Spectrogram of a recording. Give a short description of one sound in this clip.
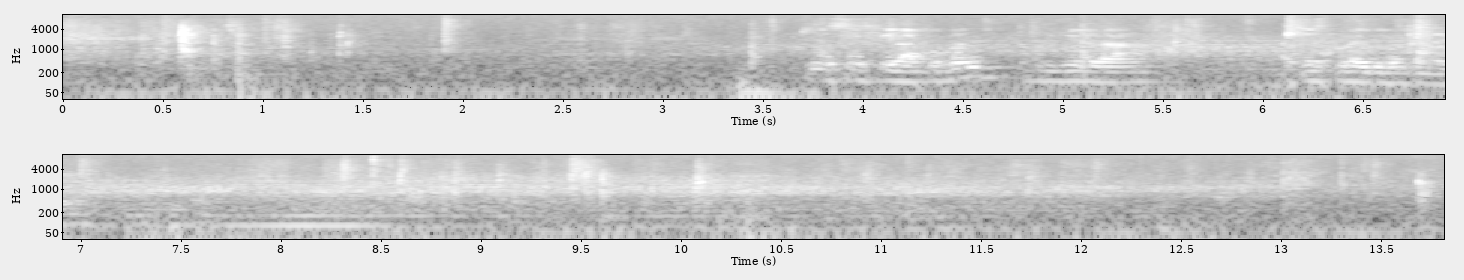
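Paper rustles on a table.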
